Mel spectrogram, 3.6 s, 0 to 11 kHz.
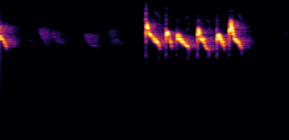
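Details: Caged oriental white-eye on 11 September 2022, slightly off form: a few soft, drawn-out high whistles, then an abrupt loud run of rapid, rising-and-falling chirps lasting over a second before silence.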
